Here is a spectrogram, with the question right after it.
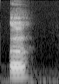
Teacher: lips are neutral when we produce the schwa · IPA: ə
